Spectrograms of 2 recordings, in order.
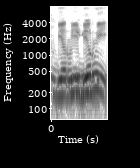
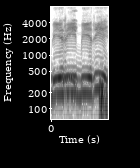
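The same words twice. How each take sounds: First: "birui-birui" dengan ri dibuat tebal seperti ada u; ri salah ditebalkan. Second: "Biri-biri" dengan ri tipis, tanpa bunyi u. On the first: (contoh salah, ri ditebalkan) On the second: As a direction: ucapkan "Biri-biri" ringan dan tipis. (biri-biri dibaca tipis) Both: Shown as a demonstration. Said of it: "jangan birui-birui".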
